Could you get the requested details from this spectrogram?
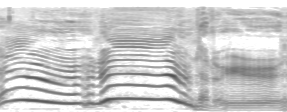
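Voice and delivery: very high, loud squealing greeting; shrill devil falsetto; Him falsetto. Acted. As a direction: shriek a creepy welcome. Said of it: "my own spin on it".

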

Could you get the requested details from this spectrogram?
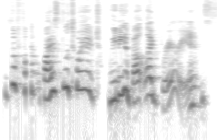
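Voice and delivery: high, hushed puzzled voice; mock bafflement. Imagining followers reacting to her tweets, mock bafflement. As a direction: imitate baffled onlookers, high and soft. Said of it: "everyone's like".

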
